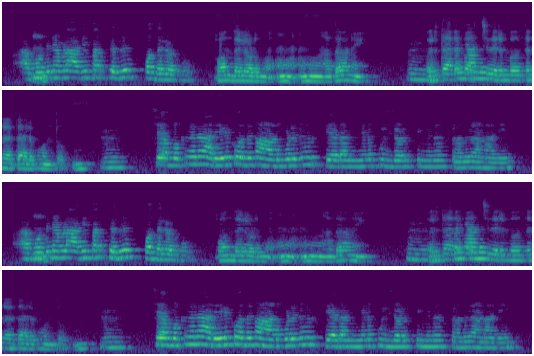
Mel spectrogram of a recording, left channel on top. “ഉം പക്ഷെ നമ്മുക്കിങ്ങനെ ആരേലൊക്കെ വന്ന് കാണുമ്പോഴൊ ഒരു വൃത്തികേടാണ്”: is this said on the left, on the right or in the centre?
Right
